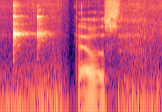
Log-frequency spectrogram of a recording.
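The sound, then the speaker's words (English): Two quick, bright clinks of a whiskey glass full of whiskey ring out in close succession, followed by a short burst of voice and rustling. “That was a glass full of whiskey.”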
